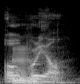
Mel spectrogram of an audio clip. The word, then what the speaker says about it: Haut-Brion: Case in point, one of the world's most famous wines, Haut-Brion, right? I'm not much of a wine drinker. Well, it's a very, very famous label. Sure. And it's actually the French pronunciation of O'Brien.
